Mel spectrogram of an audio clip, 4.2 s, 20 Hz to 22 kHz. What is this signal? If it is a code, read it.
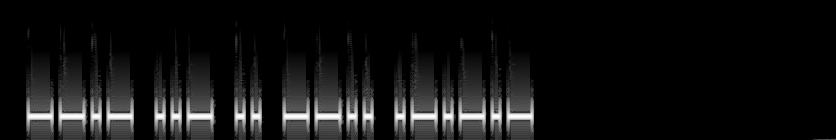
Morse code, heard as a keyed tone, about 32 wpm, 700 Hz. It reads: QUIZ.
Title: Pangram Challenge v2 - 30wpm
